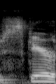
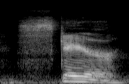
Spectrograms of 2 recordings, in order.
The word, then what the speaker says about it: scare: them to scare someone scare scare thank you scare not scar not scar air listen it changes the sound it goes air scare so it's not scared scare if I scare or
